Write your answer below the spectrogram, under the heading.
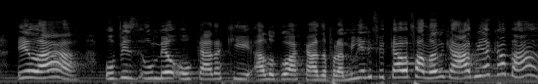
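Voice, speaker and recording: Over music in the background, a woman speaks at a moderate pace with a high pitch that swings very widely. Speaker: missionary. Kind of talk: testimony. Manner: halting, with many false starts.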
